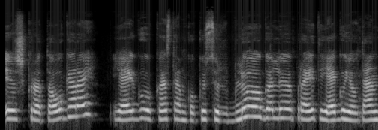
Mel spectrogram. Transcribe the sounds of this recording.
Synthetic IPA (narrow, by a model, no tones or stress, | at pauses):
ɪʃkɾɐt̪ɐʊɡʲɛɾɐɪ | jɛɪɡʊkɐst̪ʲɛnkoːkʲʊsʲɪɾʲbʲlʲʊɡɐlʲɪpɾɐɛɪt̪ʲɪjɛɪɡʊjɛʊt̪ʲɛn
